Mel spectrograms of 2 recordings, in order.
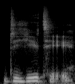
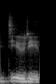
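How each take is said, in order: First: It is said in a posh British accent. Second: It is said in a plain American accent. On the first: This is how the royals say it. "they say duty" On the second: This is not how the royals say it. "They don't say duty"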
